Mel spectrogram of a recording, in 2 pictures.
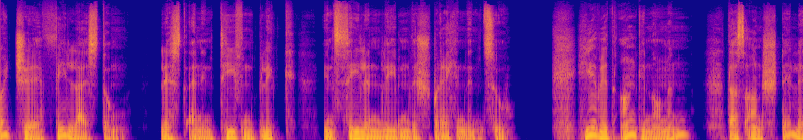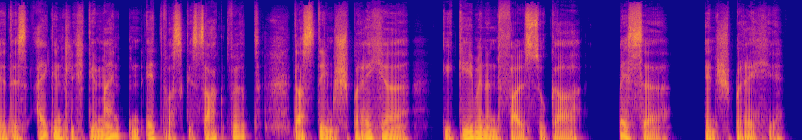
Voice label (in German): Versprecher Neutral Bayerisch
